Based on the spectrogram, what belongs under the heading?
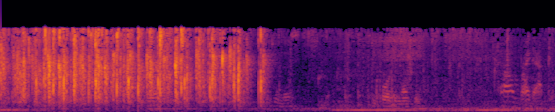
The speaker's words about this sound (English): Let's do a round of applause for all those villages, you know, even though they're not present here, but I think they deserve a round of applause from all of us.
